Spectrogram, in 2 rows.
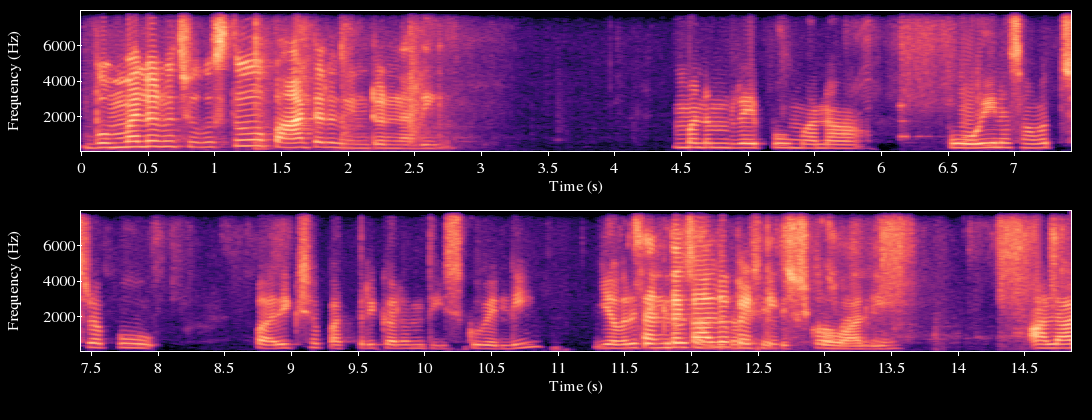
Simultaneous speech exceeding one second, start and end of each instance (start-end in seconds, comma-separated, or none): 11.6-13.5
